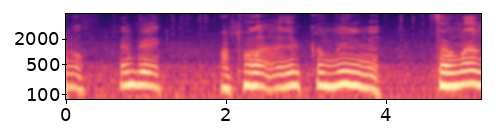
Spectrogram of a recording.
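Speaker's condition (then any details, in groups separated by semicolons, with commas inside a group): Cerebral palsy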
